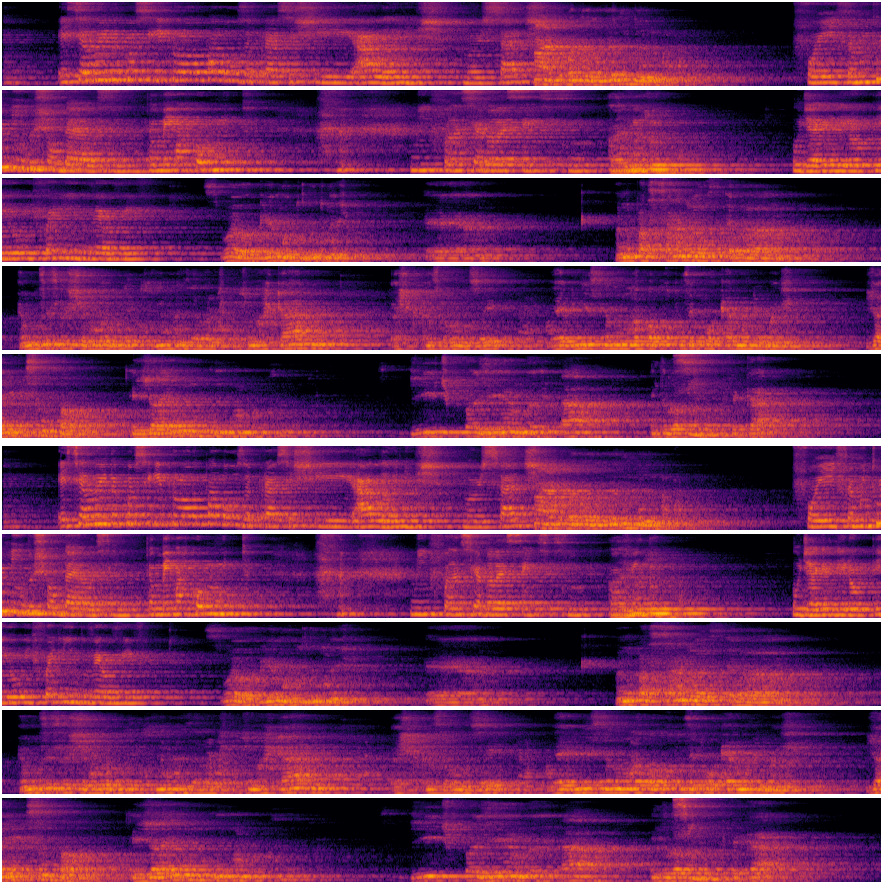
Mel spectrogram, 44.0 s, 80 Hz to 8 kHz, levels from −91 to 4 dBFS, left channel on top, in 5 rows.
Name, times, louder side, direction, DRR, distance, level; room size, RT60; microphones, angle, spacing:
voice 1, 0.6-5.4 7.9-11.3 11.9-15.4 16.7-19.1 27.2-27.3 28.5-28.6 31.8-31.9 32.6-32.7 37.5-37.6 41.9-42.4, right 1 dB, 75° right, -1 dB, 1.7 m, -26 dB
voice 2, 5.3-6.6 14.8-15.5 19.6-21.2 21.8-22.5 23.7-25.4 26.5-29.6 30.2-31.3 31.8-34.3 35.0-36.1 36.4-38.1 39.2-41.2 41.6-42.8, right 1 dB, 70° left, -5 dB, 3.0 m, -25 dB
19.5 x 9.2 x 3.3 m, 2.5 s
head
